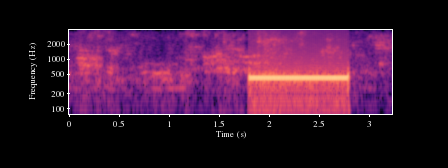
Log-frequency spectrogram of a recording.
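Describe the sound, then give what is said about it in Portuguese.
Telephone tone after a dropped call: one steady, loud, mid-pitched beep lasting about a second, with faint muffled voices before and after it. “Caiu a ligação, é isso?”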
